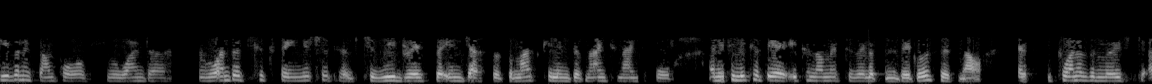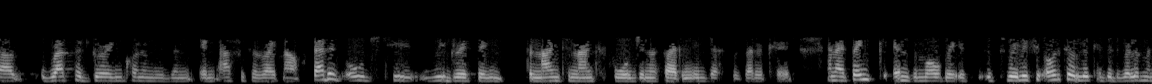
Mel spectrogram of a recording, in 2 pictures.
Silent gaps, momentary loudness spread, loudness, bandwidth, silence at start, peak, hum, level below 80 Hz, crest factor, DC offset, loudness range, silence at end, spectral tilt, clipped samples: none; 11 LU; -29 LUFS; 3.8 kHz; 0 s; -10 dBFS; none; -76 dBFS; 18 dB; under 0.1%; 4 LU; 0 s; -2.5 dB/octave; under 0.1%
